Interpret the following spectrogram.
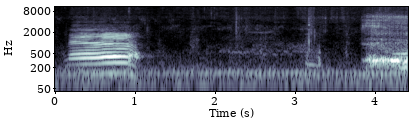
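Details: Cow giving a single loud moo lasting under a second, harmonic and slightly wavering, then quiet with low background rumble and a short noisy burst at the end.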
